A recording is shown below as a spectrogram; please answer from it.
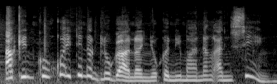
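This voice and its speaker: A woman playing a nosy, gossiping household servant in a radio drama, with a rough husky voice. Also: mid-range voice, sing-song, fast, fairly bright tone, soft background music. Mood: inquisitive.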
